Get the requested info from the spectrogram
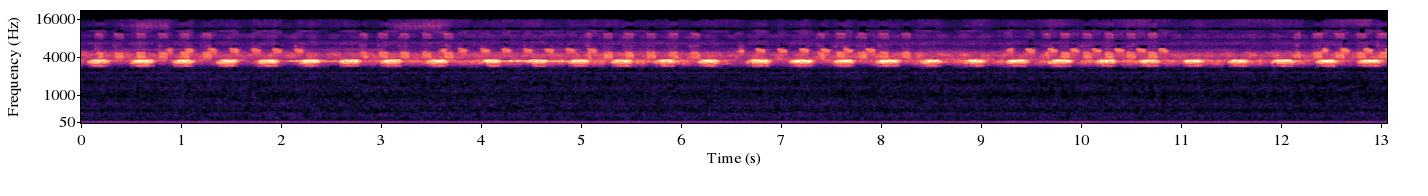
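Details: Crickets and other insects singing together in deep autumn by a streetlamp; continuous high ringing chirps pulse roughly twice per second, layered with a rapid secondary trill, over a quiet background.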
